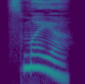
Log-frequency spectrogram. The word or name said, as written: ಸ್ಮಯ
